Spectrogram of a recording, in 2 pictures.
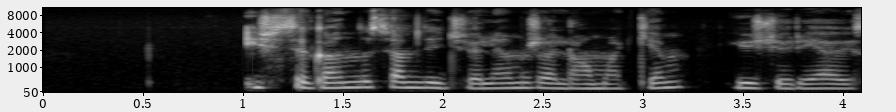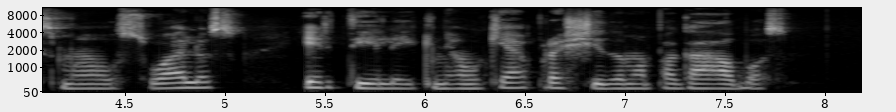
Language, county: Lithuanian, Alytus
